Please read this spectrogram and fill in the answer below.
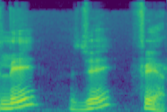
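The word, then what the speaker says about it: laissez-faire: यह ला जे फेयर है, इसे एल ए I double S ई जेड एफ ए आई आर ई लिखा जाता है, ई इसके बाद भी आएगा।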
